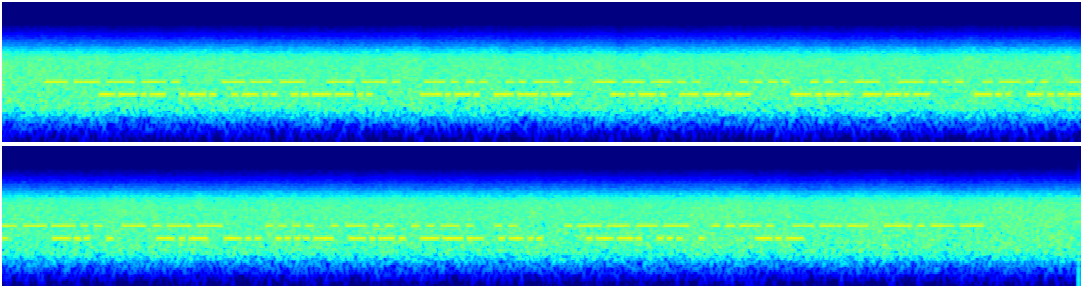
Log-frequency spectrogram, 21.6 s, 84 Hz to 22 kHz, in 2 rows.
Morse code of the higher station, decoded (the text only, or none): 9 OGBF8 HVBL8Y HLFI 1FOY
